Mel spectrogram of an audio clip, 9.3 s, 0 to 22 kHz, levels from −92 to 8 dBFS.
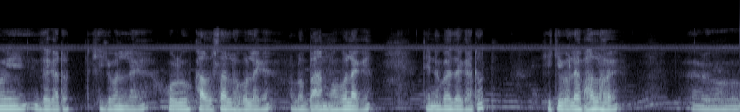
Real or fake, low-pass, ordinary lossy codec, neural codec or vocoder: real; none; none; none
